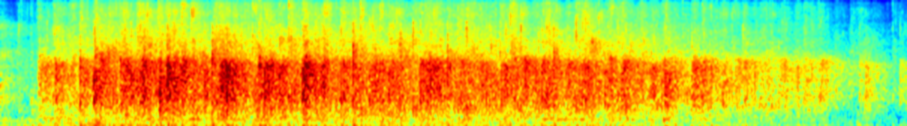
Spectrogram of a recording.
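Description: Audience applauding, swelling quickly to full strength and then gradually fading.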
